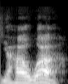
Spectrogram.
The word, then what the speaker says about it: Yahweh: Like Yahweh is just Yahweh. You understand? There's no ha sound at the end. It's just Yahweh.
